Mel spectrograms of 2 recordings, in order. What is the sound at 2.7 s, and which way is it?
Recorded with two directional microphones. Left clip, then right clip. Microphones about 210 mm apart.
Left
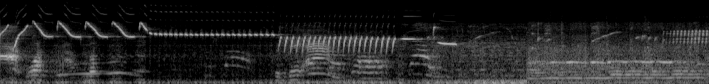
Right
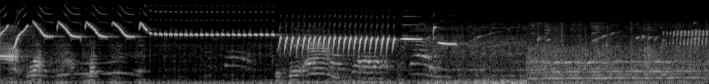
Frog, 25° right (ahead or behind).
